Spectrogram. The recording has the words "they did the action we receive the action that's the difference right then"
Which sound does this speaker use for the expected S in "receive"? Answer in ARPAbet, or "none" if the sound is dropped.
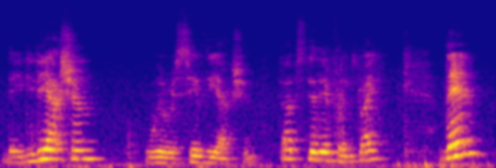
S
